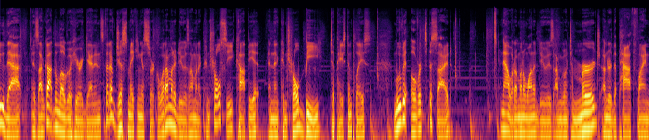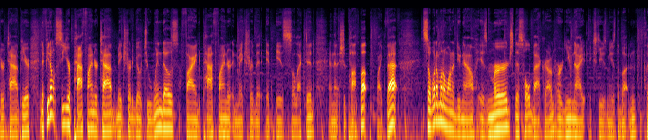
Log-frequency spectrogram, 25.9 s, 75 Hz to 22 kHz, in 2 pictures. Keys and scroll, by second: 1.7 space, 4.3 ctrl+c, 6.1 ctrl+b, 7.4 Right, 9.1 Right, 9.7 space, 20.7 space.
